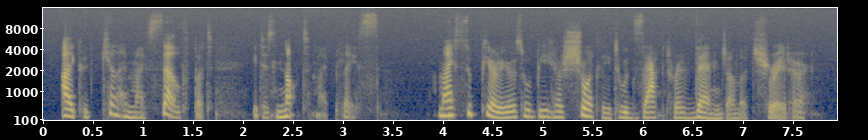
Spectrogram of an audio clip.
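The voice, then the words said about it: Clipped German accent. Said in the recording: “accent had shifted from a gruff Midwestern twang to a clipped Germanic”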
